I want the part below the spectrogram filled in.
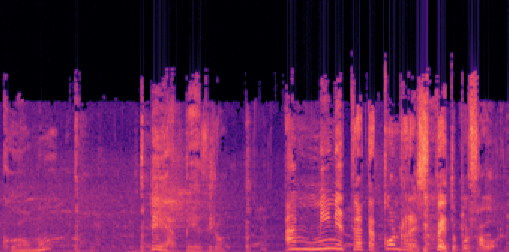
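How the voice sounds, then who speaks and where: An actress playing a proud, prickly village healer in a radio drama, curt and dignified. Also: female voice, a little high, big pitch swings, slow pace, crowd noise. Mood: offended, stern. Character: proud, prickly village herbal-remedy woman.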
